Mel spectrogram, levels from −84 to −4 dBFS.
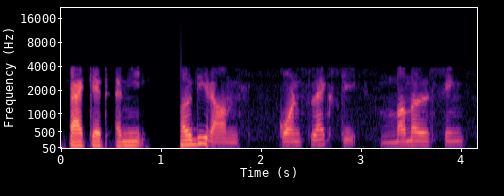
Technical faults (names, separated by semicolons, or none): GSM full-rate codec; clipped start after a pause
